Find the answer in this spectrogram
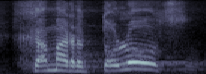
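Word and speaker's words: ἁμαρτωλός: Jamartolos, como se pronuncia, es un término relacionado con un ladrón.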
